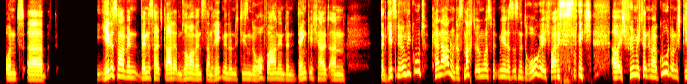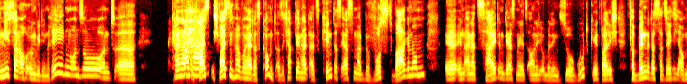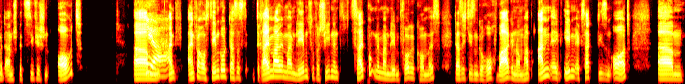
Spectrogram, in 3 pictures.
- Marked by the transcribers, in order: laughing while speaking: "weiß es nicht"
- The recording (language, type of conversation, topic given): German, unstructured, Gibt es einen Geruch, der dich sofort an deine Vergangenheit erinnert?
